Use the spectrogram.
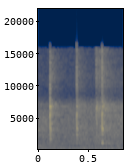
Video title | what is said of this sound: JAPAN SURPLUS ROAD BIKE - ALL ITEMS UNDER NEGOTIABLE | Oh, ito yung carbon lodi. Diba, magkaiba yung tunog.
